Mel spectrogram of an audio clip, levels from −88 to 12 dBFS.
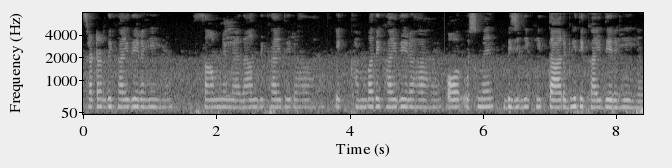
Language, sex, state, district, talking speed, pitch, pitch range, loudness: Hindi, female, Maharashtra, Sindhudurg, 195 wpm, 220 Hz, 215-225 Hz, -19 LUFS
